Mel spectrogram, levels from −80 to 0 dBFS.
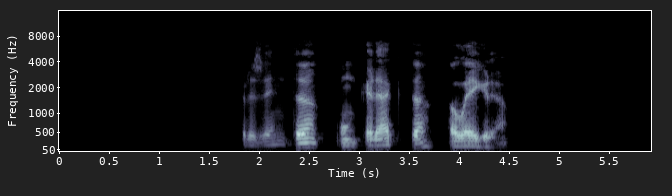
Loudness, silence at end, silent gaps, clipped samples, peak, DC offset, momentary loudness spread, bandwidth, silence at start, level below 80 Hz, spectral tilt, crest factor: -26 LUFS; 1.5 s; 2.66-2.76 s, 3.43-3.51 s, 3.75-3.88 s; under 0.1%; -8 dBFS; under 0.1%; 16 LU; 7.2 kHz; 1.85 s; -74 dBFS; -5.5 dB/octave; 20 dB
